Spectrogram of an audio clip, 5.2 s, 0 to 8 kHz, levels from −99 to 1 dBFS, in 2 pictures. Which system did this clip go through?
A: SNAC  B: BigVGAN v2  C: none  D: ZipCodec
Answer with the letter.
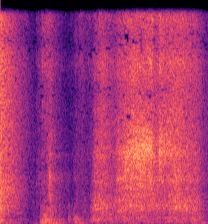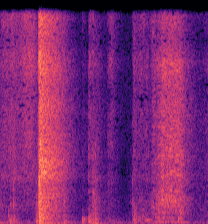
C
